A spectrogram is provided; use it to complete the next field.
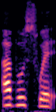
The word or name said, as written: à vos souhaits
